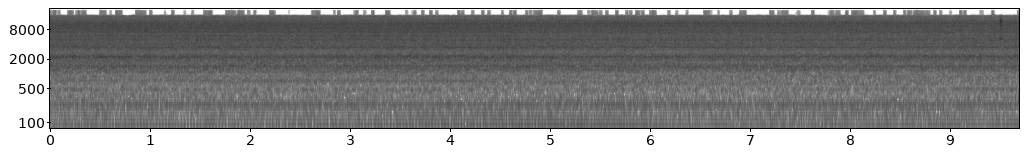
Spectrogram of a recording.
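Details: VW Eos 2.0 TSI, engine code CCT, after rear main seal replaced for a detached lip causing a vacuum leak and lean misfires: steady, even idle hum under hiss, no stumble or whistle; normal idle.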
